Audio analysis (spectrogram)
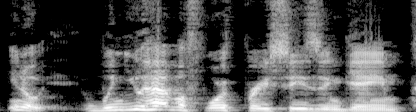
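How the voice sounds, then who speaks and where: American male sports podcast host, slightly high voice, casual conversational delivery. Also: very animated, a little fast, breathy edge.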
